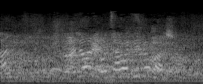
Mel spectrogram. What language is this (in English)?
Hebrew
